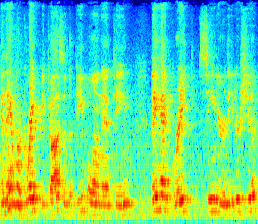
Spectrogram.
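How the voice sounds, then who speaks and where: In a room with audible echo and noticeable background noise, a man speaks fairly slowly in a high pitch with lively intonation. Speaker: Toastmasters club member giving a speech. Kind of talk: prepared club speech. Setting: club meeting with audience. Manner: louder than normal.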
